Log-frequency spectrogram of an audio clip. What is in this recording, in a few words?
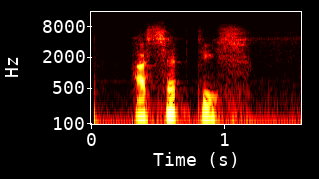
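"aseptisch", Dutch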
